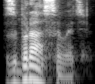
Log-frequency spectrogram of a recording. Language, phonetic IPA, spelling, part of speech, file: Russian, [ˈzbrasɨvətʲ], сбрасывать, verb, Ru-сбрасывать.ogg
- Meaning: 1. to throw down, to drop 2. to throw off 3. to shed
